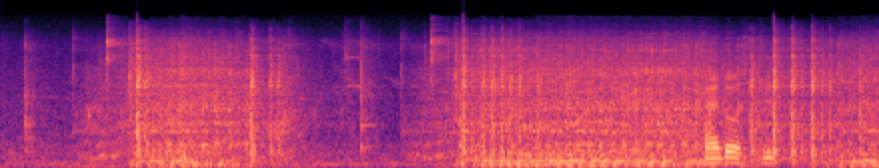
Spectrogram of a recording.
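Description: Honda Beat FI scooter's single-cylinder fuel-injected engine being started: it catches about a second in, falters, then picks up again about three seconds in and keeps running. It starts hard and will not hold an idle or take throttle without dying, a fault the mechanic traces to the fuel injector.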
